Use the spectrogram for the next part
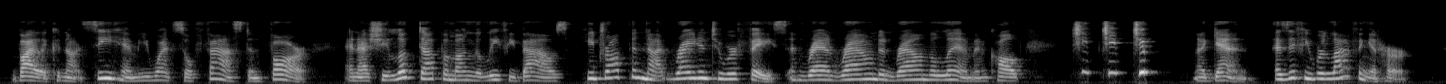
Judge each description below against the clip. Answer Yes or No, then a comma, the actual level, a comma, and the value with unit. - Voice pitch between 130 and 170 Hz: No, high, 230 Hz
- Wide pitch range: Yes, wide, 6.4 semitones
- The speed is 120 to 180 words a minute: No, average, 200 wpm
